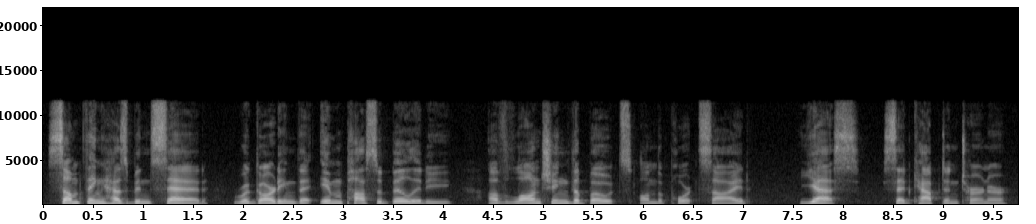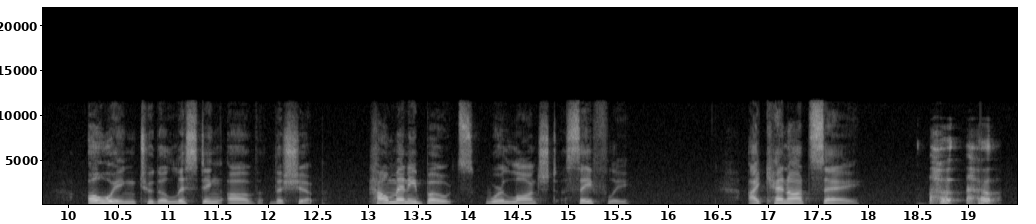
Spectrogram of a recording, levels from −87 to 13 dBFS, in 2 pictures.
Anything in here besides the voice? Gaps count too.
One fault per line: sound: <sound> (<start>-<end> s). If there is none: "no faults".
sound: cough (18.5-19.3 s)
